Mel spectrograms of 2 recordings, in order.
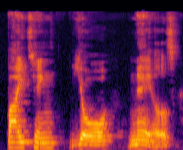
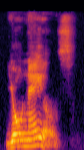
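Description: First: "Biting your nails" said very slow, "Biting" stressed; slow model. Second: Said in the usual way. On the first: Shown as a demonstration. Teacher modelling "Biting your nails" for the chat, slow and clear. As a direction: spell it out word by word, lean on "Biting". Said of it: "teacher models slowly". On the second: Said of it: "first quick take".

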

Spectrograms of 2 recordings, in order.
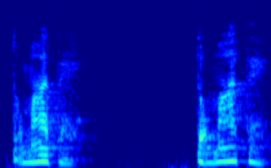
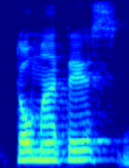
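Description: First: Andalusian-style word ending on an open vowel, no S; Andalusian dropped S. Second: "tomates" with a clearly sounded final S; final S pronounced. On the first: Teacher showing how Andalusians say it, Andalusian open ending. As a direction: drop the last S as Andalusians do. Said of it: "aspiran o no pronuncian la S final". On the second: Teacher showing what Andalusians don't say, "tomates" with full final S. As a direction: say "tomates" carefully, closing on an audible S. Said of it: "No dicen tomates". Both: Shown as a demonstration.

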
